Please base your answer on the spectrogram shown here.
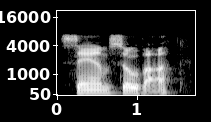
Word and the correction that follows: Samsonova: Samsonova. – Samsonova.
